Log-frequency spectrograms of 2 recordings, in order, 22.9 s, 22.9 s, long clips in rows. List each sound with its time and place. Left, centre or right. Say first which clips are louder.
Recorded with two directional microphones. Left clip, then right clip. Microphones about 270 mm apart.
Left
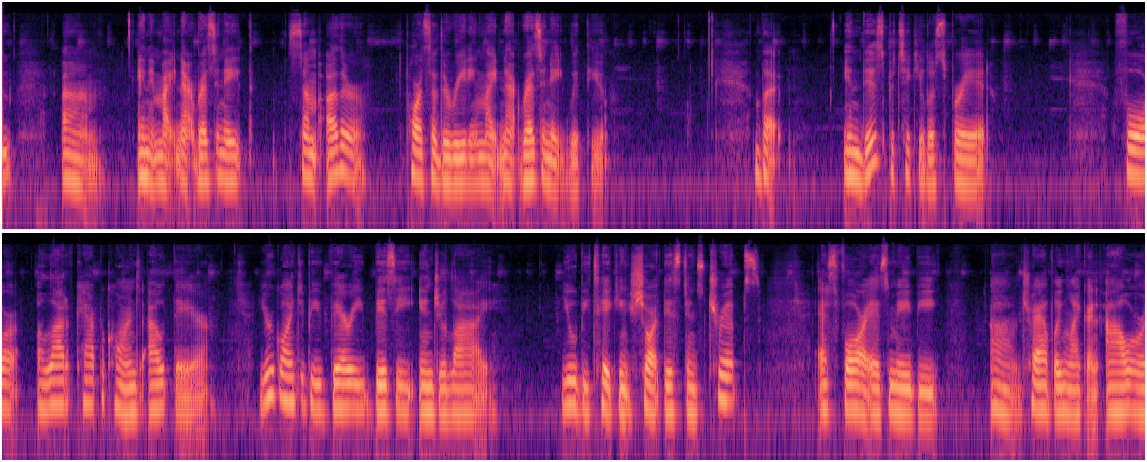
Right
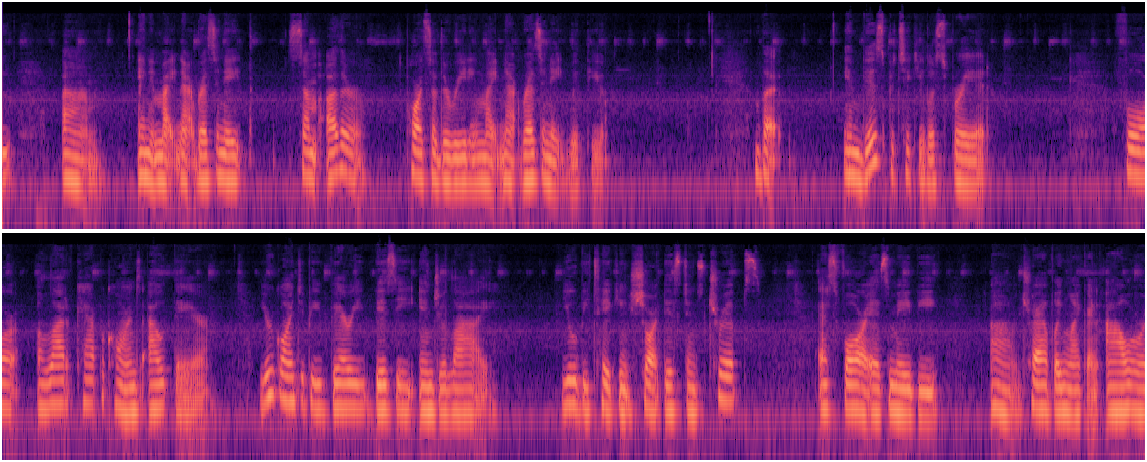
0.2 s speech: left 4 dB; left
7.1 s a sound: left 5 dB; left
8.4 s speech: left 5 dB; left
